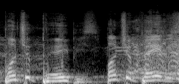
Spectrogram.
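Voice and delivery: loud mock grumble of dismissal; disgusted boss. Boss walking out on his workers, mock disgust. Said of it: "walk out shaking his head going".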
